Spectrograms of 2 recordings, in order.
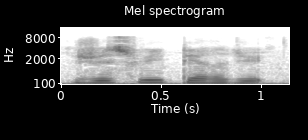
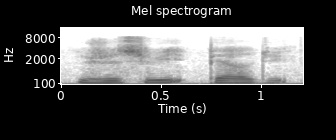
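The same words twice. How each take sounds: The two takes are said the same way.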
